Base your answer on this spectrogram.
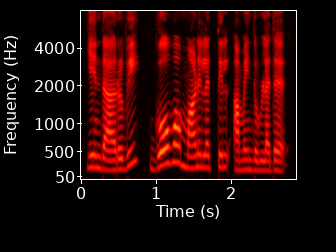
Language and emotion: Tamil, neutral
